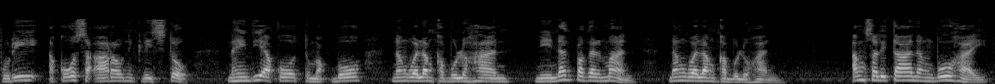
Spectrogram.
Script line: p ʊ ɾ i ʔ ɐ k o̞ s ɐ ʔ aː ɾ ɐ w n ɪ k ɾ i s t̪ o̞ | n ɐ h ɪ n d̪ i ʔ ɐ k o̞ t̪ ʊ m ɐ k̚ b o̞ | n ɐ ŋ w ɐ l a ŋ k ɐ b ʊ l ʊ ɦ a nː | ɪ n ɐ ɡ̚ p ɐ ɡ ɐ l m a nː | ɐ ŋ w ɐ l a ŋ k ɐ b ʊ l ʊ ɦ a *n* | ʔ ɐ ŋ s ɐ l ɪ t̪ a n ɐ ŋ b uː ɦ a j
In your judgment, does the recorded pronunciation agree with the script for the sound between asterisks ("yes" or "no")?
yes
